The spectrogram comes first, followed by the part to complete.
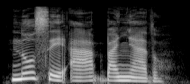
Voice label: "no se ha banado", spanish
